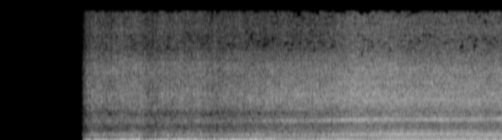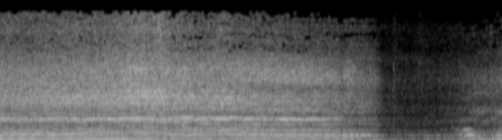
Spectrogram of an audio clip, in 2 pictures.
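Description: Chevrolet Nova's engine running, revved up about three seconds in, held at high revs for several seconds, then let fall back near the end. It is now running better, which the owner is pleased with.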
